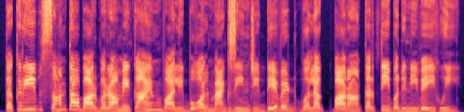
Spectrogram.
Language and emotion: Sindhi, neutral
